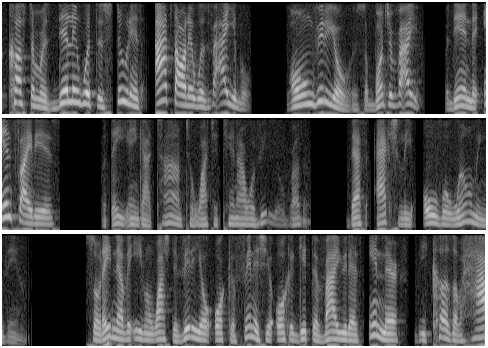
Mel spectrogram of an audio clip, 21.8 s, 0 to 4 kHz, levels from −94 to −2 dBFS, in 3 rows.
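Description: A speech recording over a call path whose codec passes nothing above 4 kHz, consistent with G.711, shows two faults. Discontinuous transmission likely stopped the sender during pauses, so comfort noise in place of the background fills 3.86–4.28, 6.42–6.66, 8.2–8.76 and 11.96–12.44 s with flat, featureless hiss about 11 to 16 dB quieter. A slow voice detector likely missed the restarts too, producing onset clipping at 4.25–4.28 s (30 ms) and 12.42–12.44 s (20 ms), where speech begins abruptly without its soft start.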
